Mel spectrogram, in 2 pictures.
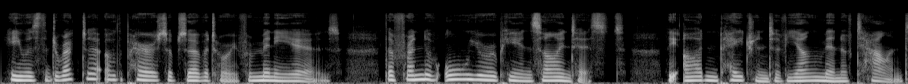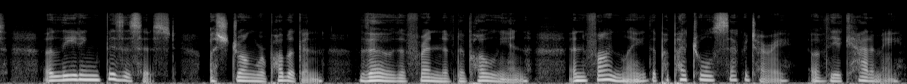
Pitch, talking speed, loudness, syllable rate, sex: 175 Hz, 145 wpm, -19 LUFS, 4.9 syllables/s, female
